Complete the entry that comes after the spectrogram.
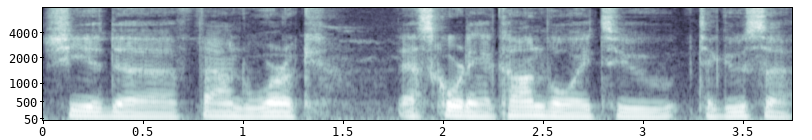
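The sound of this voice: Fairly even intonation runs through an unforced reading voice here.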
